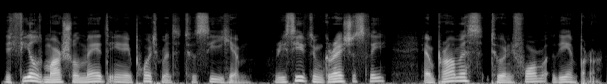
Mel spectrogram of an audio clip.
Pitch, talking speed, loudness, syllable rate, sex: 115 Hz, 180 wpm, -19 LUFS, 5.6 syllables/s, male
